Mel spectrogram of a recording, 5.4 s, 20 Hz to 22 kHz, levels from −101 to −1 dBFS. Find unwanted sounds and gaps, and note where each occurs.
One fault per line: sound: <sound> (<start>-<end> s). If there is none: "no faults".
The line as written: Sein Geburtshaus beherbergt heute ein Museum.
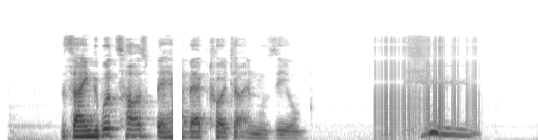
sound: dropout (1.7-1.8 s)
sound: laugh (3.7-4.8 s)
